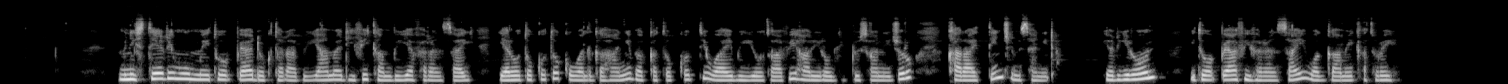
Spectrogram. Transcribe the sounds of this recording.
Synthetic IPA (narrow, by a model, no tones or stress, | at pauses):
mɪnɪst̪e̞ːɾimuːmːɐɪt̪jo̞ːpʼːɪjaːd̪ɔkt̪ɐɾɐbɪjːamɐd̪iːfɪkɐnbɪjːɐfɐɾɐnsaːj | jɛɾo̞ːt̪ɔkːɔt̪ɔkːɔwɐlɡɐɦɐniːbɐkːɐt̪ɔkːɔt̪ːɪwaːjeːbɪjːo̞ːt̪aːfɪɦɐɾiːɾo̞ːɡɪd̪ːʊɪsaːniːd͡ʒɪɾʊkʰɐɾaːɪt̪ːiːnt͡ʃʼɪmsɐniːᶑɐ̥ | jɛɾiːɾo̞ːn | ʔɪt̪jo̞ːpʼːɪjaːfɪfɐɾɐnsaːjwɐɡːaːmeːkʼɐt̪ʊɾe̞ː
